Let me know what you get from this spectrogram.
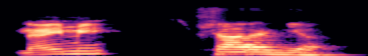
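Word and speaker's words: Naimisharanya: Naimi Sharanya. Naimi Saranya.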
